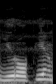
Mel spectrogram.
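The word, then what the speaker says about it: European: है जरूर क्या है तो इ क्या होता है ओवेल लेकिन इसको हम लोग क्या बोलते हैं यूरोपियन बोलते हैं जब लिखेंगे तो इसको ऐसे लिखेंगे यूरोपियन यहां पर आया य य य कोई भी मात्रा है वो बाद में आता है पहले जो व्यंजन है वो आता है तो य य आया यहां पर इ जरूर है लेकिन यहां पर लगेगा ए ठीक है तो इसीलिए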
